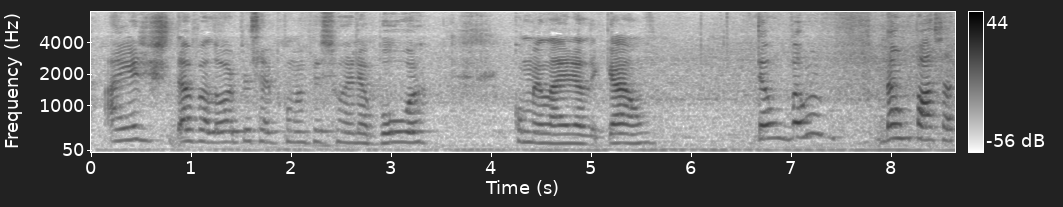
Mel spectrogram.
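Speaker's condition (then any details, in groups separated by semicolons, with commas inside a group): Cerebral palsy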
